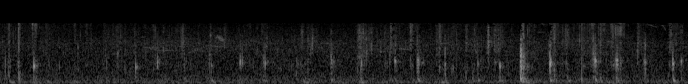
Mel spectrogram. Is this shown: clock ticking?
no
